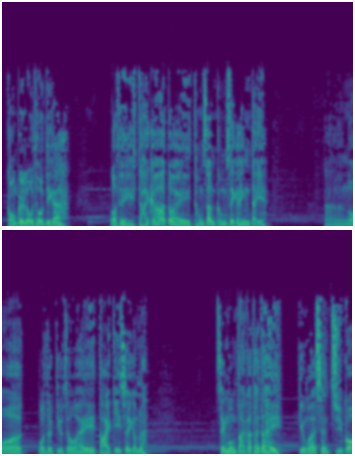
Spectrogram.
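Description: A man voicing a genial but calculating middle-aged Cantonese gang boss, hearty and deliberate, in an audiobook. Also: mid-range voice, a little mellow, natural voice. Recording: music bed behind voice.

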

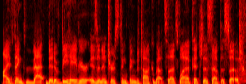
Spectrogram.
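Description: A man's voice: mid-range voice, fast, no room sound, clean studio sound. A man from Canada co-hosting a podcast, explaining and arguing his points casually with some swearing. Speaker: podcast co-host and game master.

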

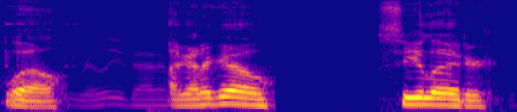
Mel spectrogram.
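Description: Man as a skeptical, mid-pitched young guy. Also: moderate pace, a little mellow, lightly acted. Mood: matter-of-fact. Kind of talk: audio drama acting, casual chat.

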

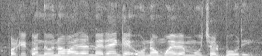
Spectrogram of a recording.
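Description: A woman's voice: high voice, fast talker, a little mellow. A woman from Colombia, a dancer in a group, explaining playfully in a stage interview. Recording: old VHS tape hiss.

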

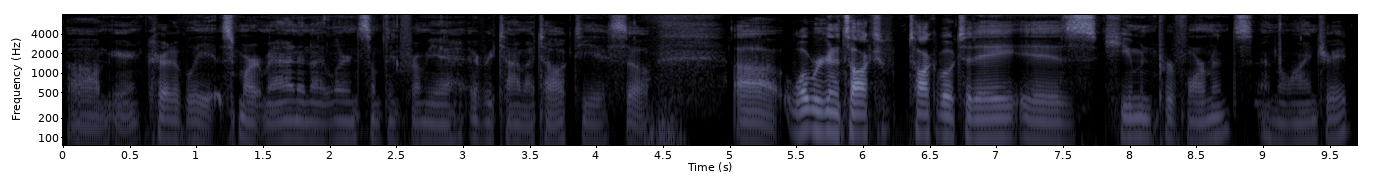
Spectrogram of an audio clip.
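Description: A man's voice: deep voice, fairly even intonation, fairly quick, few pauses. A man hosting a podcast, talking earnestly and enthusiastically with plenty of fillers and restarts. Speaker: podcast host. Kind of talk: casual podcast intro and interview.

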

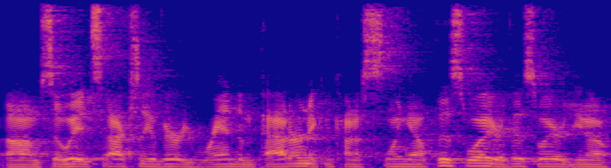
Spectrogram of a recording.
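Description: A man's voice: on the low side, fairly even intonation, fast, sharp tone. A man giving a casual hands-on tool review, explaining informally and thinking aloud as he goes, recorded at a garage workbench. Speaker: product reviewer, hobbyist car detailer. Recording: roomy echo, clear background noise, clicks.

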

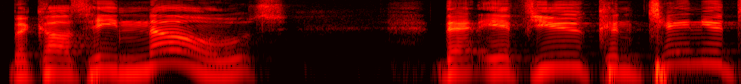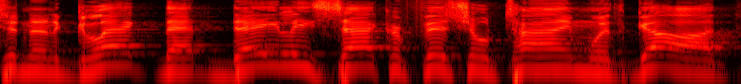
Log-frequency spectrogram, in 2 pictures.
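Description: A middle-aged pastor preaches from a church stage, his voice pitched high and ringing with a very bright, edgy tone. He holds a handheld microphone and keeps drawing amens from the congregation. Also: expressive, slow pace. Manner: preaching with call-and-response asides to the congregation. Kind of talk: sermon.

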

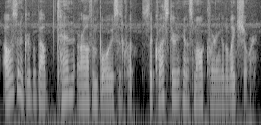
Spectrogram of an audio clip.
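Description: A man's voice: medium pitch, fairly even intonation, a little fast, slight background noise, poor audio. A man reading a horror story aloud as an ASMR storyteller, sometimes stumbling and rereading phrases.

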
